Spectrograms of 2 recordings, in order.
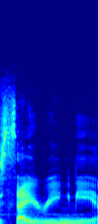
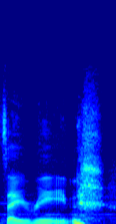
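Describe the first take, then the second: First: The final E is pronounced as a syllable. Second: The final E is silent. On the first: The speaker calls it wrong. "I'm not gonna call her" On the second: The speaker calls it right. "I will not pronounce that last E"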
